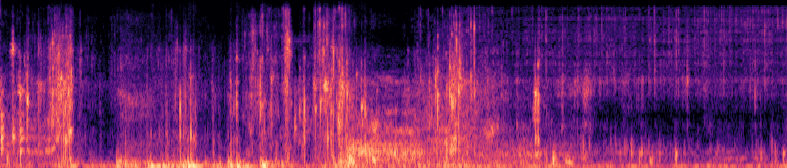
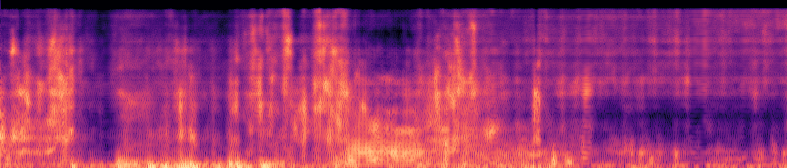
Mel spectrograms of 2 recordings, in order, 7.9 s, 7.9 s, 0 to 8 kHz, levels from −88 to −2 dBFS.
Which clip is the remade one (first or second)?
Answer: second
